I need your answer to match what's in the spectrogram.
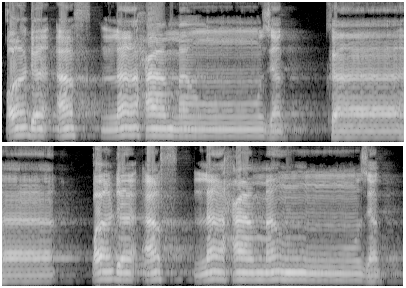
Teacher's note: Man ini ikhfa, ditahan. Mau ada dengungnya.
